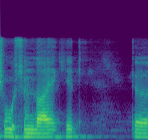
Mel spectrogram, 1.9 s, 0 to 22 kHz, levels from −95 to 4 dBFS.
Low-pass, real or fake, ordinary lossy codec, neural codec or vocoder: 7.2 kHz; fake; none; codec, 32 kHz, 1.9 kbps, SNAC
